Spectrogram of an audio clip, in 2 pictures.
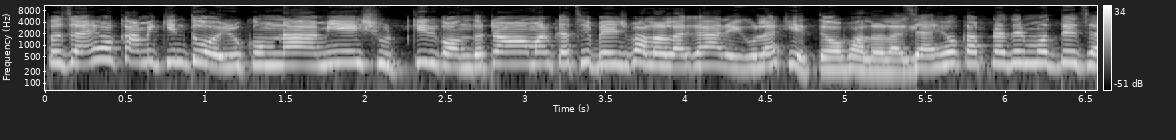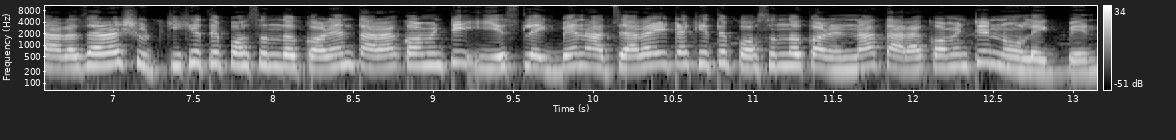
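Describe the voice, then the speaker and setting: A woman's high-pitched voice with ordinary pitch variation and very even loudness, set against noticeable background noise. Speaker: vlogger. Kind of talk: voice-over narration.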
